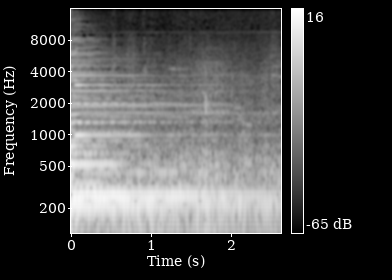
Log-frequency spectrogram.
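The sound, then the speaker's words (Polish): A steady, tonal mechanical whine with a low rumble as a train pulls away from a station platform, gradually fading as it recedes; no voices are heard. “Ten pociąg chyba odjeżdża i przyjedzie chyba nasz zaraz.”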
